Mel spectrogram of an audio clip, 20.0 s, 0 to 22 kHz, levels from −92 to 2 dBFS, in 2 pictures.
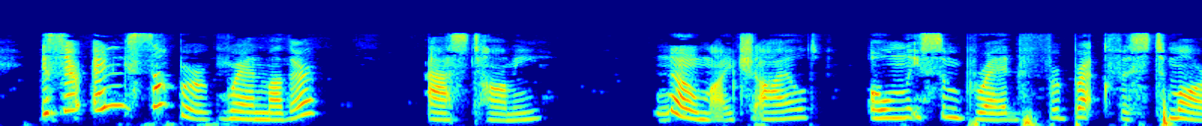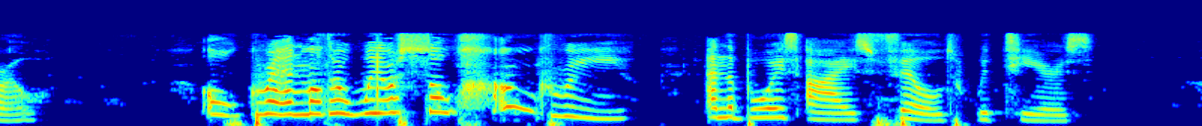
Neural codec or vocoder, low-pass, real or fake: none; 7.2 kHz; real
